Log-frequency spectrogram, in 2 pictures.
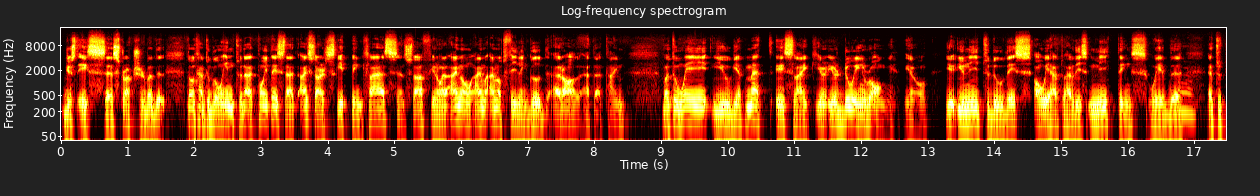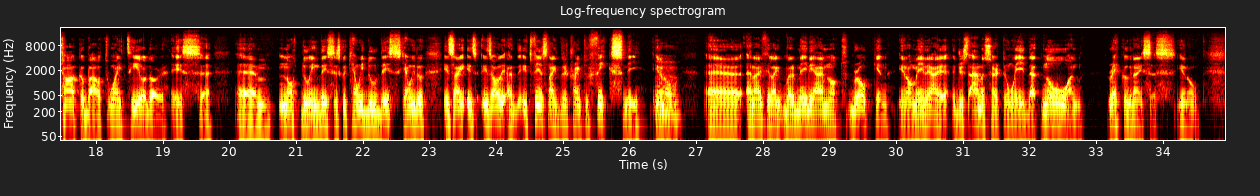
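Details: Adult male speaker; conversational speech.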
